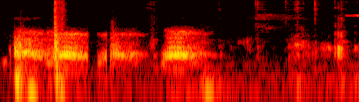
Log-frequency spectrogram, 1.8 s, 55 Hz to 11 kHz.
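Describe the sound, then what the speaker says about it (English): A large dog of about 100 pounds barking outside at night, a few quick muffled barks and yelps heard from a moderate distance, faint and alone. "He's just barking at the wind."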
